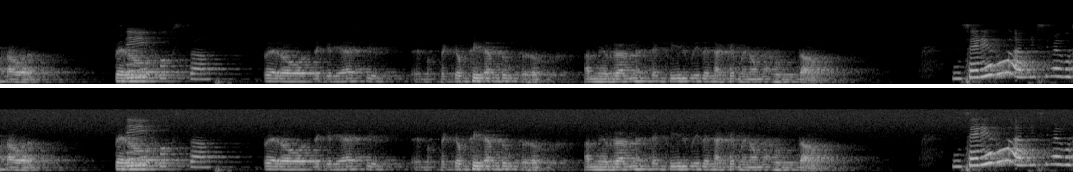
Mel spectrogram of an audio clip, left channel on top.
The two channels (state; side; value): noise; right; hiss, 20 dB below the sound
